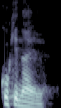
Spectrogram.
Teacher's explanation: and so that OI sound changes to AI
